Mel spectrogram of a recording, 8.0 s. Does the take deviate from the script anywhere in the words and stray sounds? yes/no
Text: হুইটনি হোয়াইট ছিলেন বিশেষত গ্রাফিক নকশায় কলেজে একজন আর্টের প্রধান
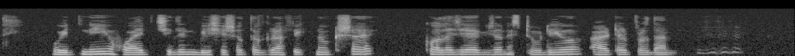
yes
